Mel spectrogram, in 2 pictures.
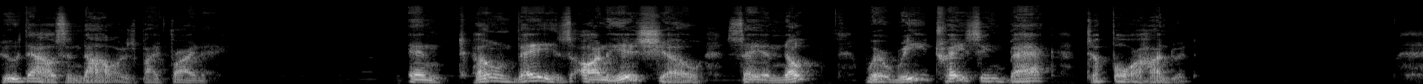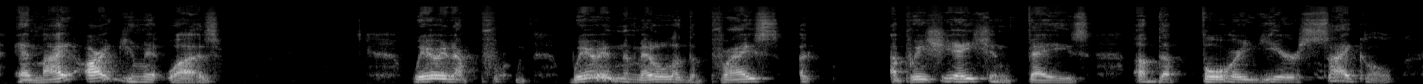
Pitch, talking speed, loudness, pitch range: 120 Hz, 80 wpm, -24 LUFS, 100-145 Hz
